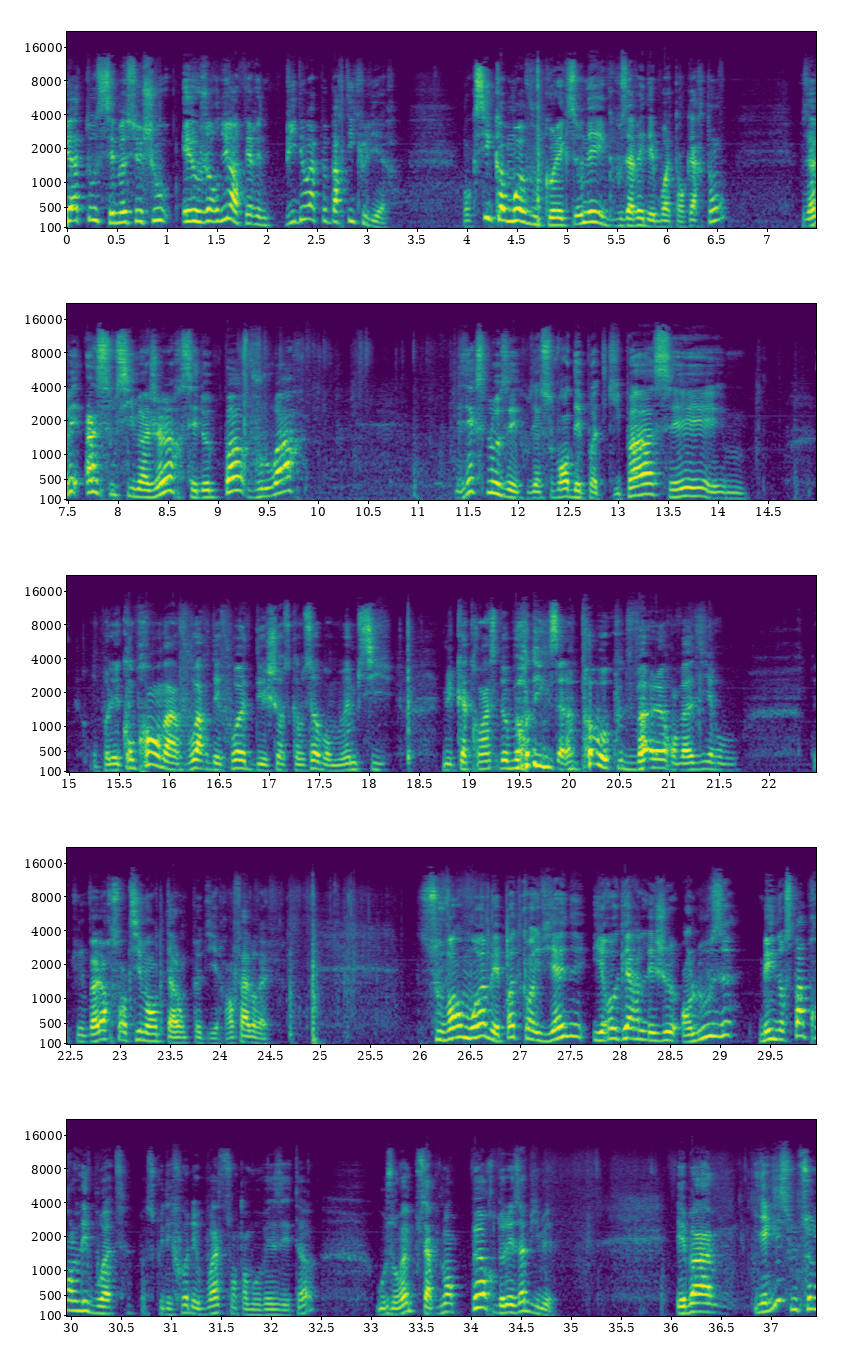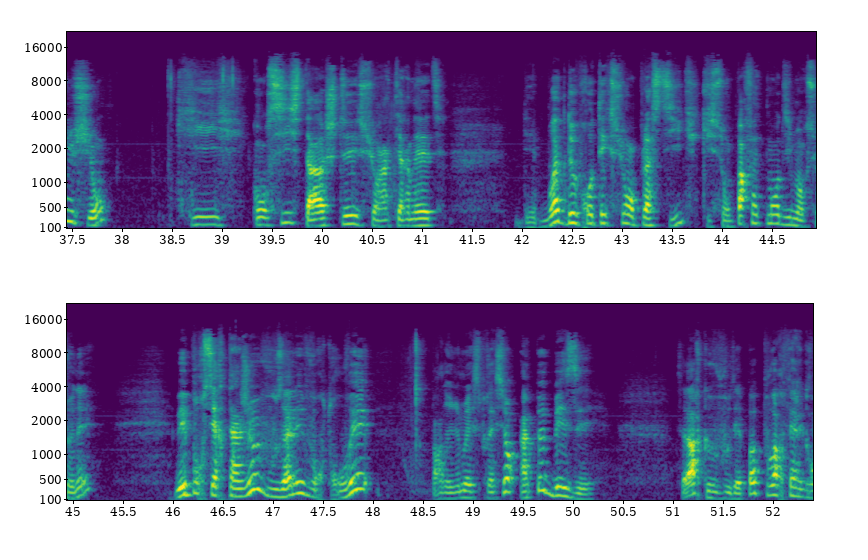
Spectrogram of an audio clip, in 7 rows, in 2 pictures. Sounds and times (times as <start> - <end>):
Speech: 0.0 - 3.3, 4.0 - 6.6, 7.4 - 10.0, 11.4 - 14.4, 15.2 - 21.7, 22.4 - 24.6, 26.0 - 34.9, 36.0 - 41.3, 42.0 - 45.3, 46.0 - 50.3, 51.0 - 52.4.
